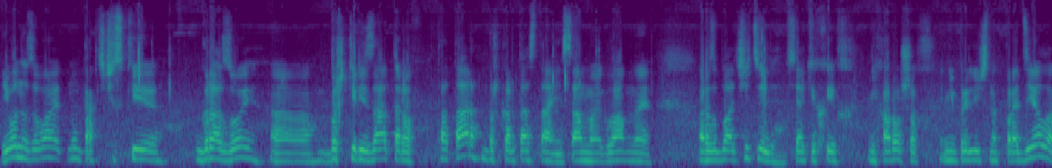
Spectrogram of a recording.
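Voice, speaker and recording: A man with a plain, everyday voice, fairly high pitched, at a fairly slow pace with ordinary pitch variation. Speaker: interviewer. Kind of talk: channel intro to camera.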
